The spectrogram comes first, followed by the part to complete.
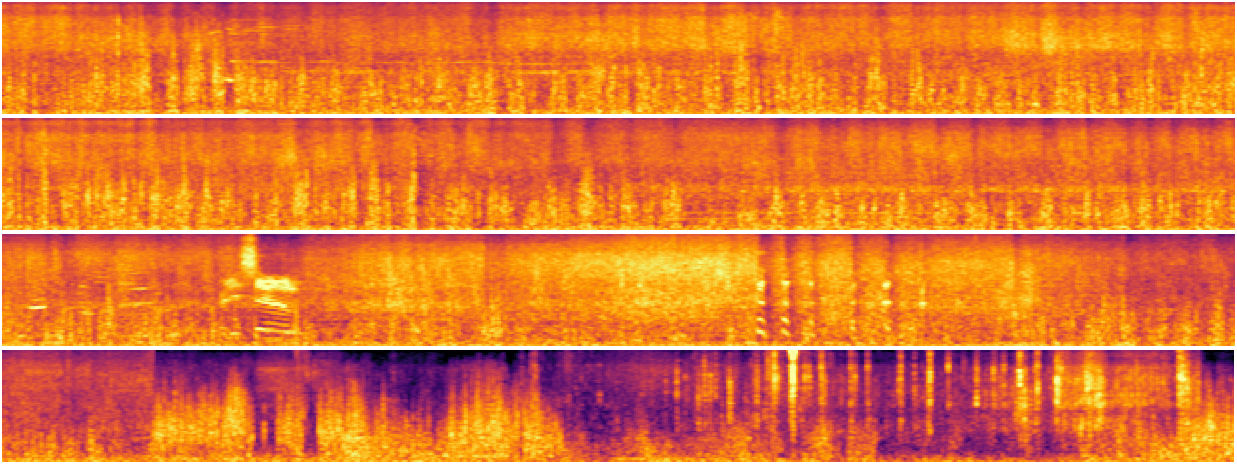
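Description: Bass boat running at speed across a lake: wind buffeting the microphone over the rush of water past the hull. In the last several seconds the rush eases and breaks up as the boat comes off speed.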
